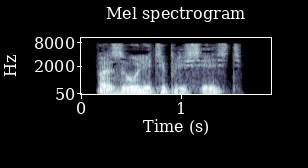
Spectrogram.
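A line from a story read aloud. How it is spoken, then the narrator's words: Polite, calm, dignified old man. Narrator (Russian): говорит седой, вежливо, но спокойно, с чувством собственного достоинства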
